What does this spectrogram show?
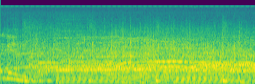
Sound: audience cheering

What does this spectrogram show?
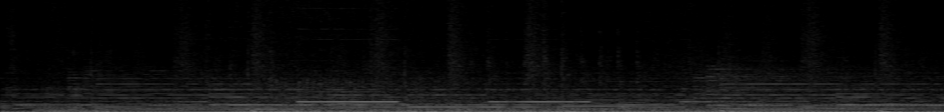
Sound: forklift beeping; upbeat music in background

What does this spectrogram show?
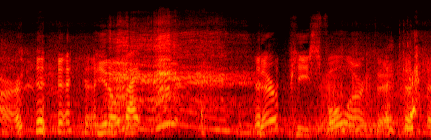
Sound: revving engines

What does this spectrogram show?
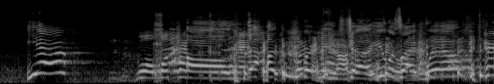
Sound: laughing

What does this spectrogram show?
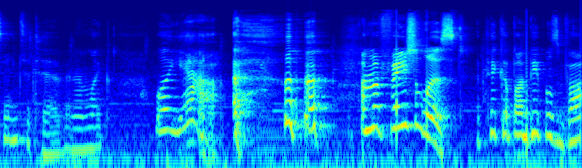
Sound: laughs

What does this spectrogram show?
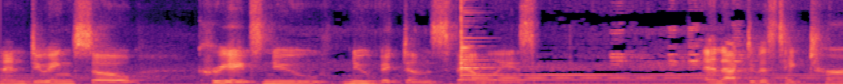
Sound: bell tolls

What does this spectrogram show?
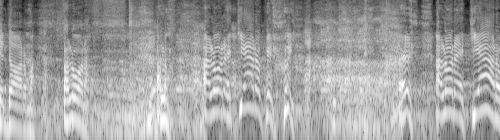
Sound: laughing

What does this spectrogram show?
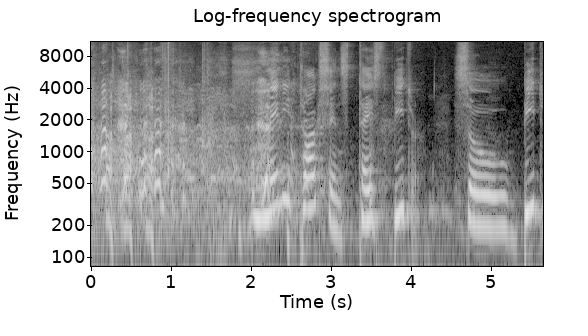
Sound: laugh

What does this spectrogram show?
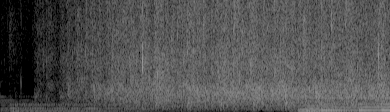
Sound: audience applauds

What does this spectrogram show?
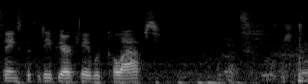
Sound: laughter

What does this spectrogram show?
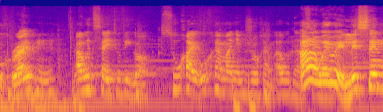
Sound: speaks Polish

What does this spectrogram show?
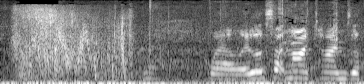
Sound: portal noise

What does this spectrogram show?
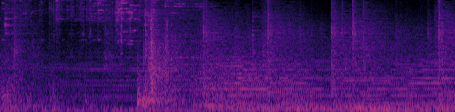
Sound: knee thuds; keys jingling

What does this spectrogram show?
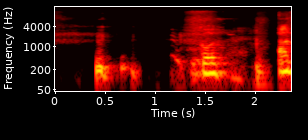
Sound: chuckles

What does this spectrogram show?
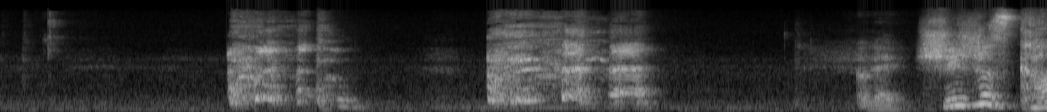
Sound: coughs

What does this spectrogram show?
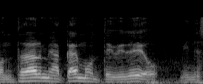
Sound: speaking Spanish

